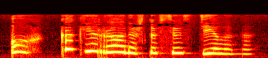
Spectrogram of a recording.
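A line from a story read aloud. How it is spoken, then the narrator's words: Joyful exclamation. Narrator (Russian): Элси радостно воскликнула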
